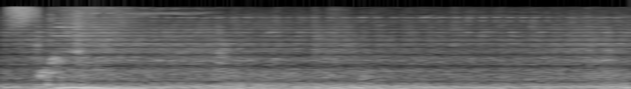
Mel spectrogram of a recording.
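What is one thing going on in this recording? A short bright chime rings as energy is picked up.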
